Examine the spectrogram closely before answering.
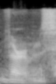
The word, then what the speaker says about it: Worms: the Imperial Diet of Worms, or in German, Worms.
